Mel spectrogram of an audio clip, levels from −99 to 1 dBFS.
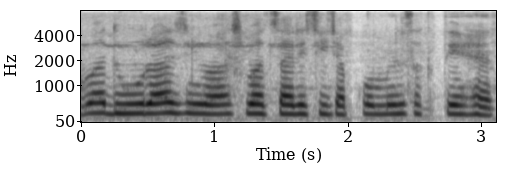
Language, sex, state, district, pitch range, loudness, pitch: Hindi, female, Bihar, Katihar, 245-260 Hz, -15 LUFS, 250 Hz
